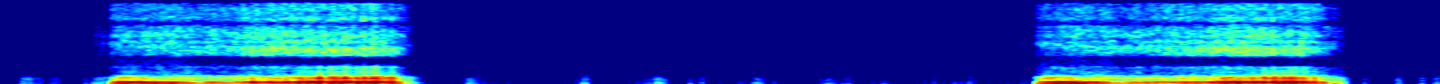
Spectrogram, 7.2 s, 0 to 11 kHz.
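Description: Two loud, vibrating snores about four seconds apart, near 13 breaths a minute, with silence between: heavy snoring during sleep.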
